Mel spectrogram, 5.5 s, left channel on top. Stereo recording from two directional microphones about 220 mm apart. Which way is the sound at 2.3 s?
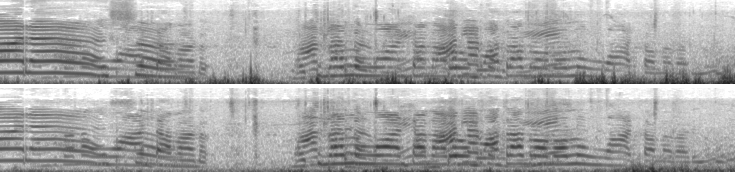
50° right (ahead or behind).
